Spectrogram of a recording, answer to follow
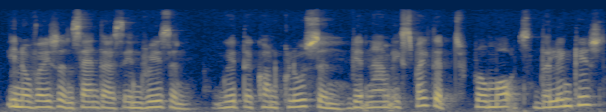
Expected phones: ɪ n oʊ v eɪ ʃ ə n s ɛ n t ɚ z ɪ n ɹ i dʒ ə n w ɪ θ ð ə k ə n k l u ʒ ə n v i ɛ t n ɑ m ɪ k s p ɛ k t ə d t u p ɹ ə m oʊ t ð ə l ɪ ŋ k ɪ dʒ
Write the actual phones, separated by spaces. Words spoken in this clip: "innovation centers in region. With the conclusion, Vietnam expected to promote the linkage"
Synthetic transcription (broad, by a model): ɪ n oʊ v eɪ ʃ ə n s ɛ n t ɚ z ɪ n ɹ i z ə n w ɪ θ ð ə k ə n k l u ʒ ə n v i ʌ t n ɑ m ɪ k s p ɛ k t ə d t u p ɹ ə m oʊ t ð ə l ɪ ŋ k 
